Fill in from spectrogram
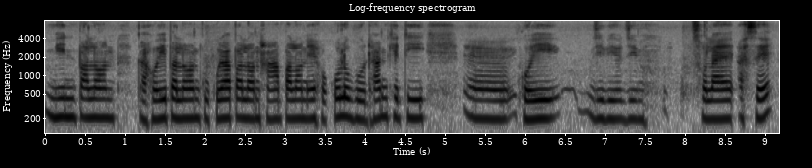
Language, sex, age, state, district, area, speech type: Assamese, female, 45-60, Assam, Dibrugarh, rural, spontaneous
